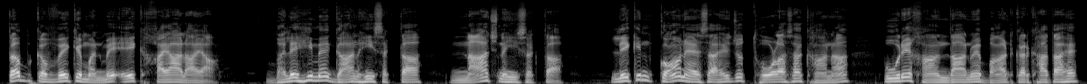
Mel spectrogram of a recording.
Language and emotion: Urdu, neutral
